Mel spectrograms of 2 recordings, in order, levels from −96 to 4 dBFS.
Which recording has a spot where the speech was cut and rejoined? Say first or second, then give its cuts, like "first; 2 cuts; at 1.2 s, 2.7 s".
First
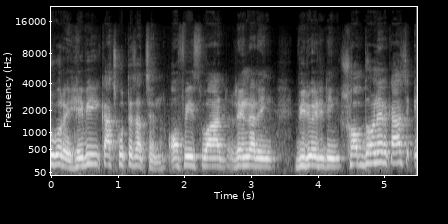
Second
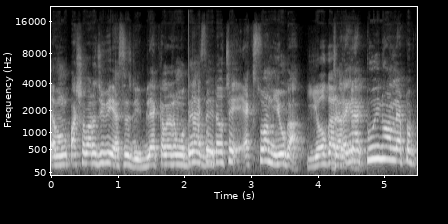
second; 1 cut; at 2.3 s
